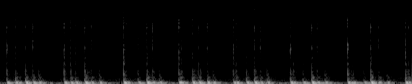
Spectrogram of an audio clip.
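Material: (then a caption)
Wood. Fingertips of both hands tap rapidly on a flat wooden chess board with light and dark inlaid squares. The taps land in quick, uneven bursts of soft, dull, low thuds that stop almost instantly, with faint brighter clicks above.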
